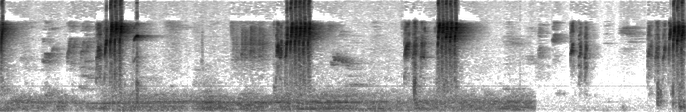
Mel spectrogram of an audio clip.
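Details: Flamboyan in energetic song, used to stimulate other birds to sing: loud, harsh chattering bursts about every two to three seconds, with softer high twitters between them over a low steady background hum.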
